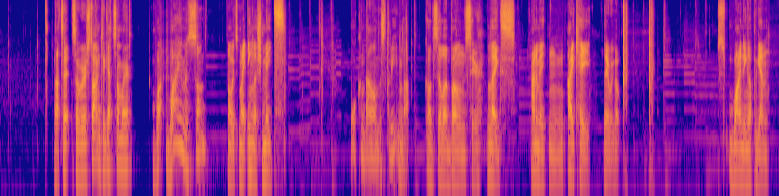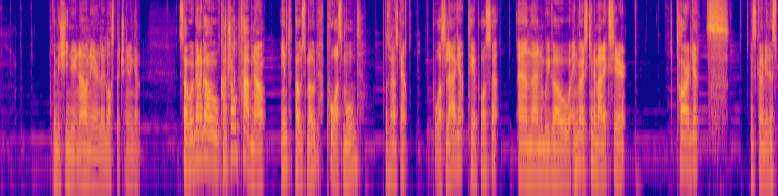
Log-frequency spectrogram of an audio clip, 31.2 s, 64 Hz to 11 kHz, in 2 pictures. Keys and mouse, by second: 0.7 middle click, 1.6 click, 1.8 g, 2.2 click, 6.1 middle click, 7.4 shift+middle click, 7.9 middle click, 8.4 middle click, 12.1 F2, 19.9 ctrl+Tab, 24.0-26.9 drag, 28.6-29.6 drag, 30.1-31.1 drag.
